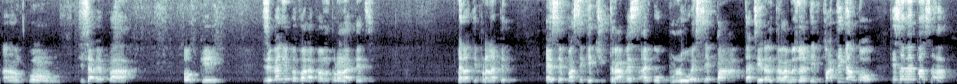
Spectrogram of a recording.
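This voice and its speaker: A woman's voice: lowish voice, expressive, brisk. A woman relationship coach delivers a lecturing monologue. She keeps mocking her listeners with the same rhetorical question. Her voice rings with a roomy echo. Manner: mocking, rhetorical, repeats "you didn't know that".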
